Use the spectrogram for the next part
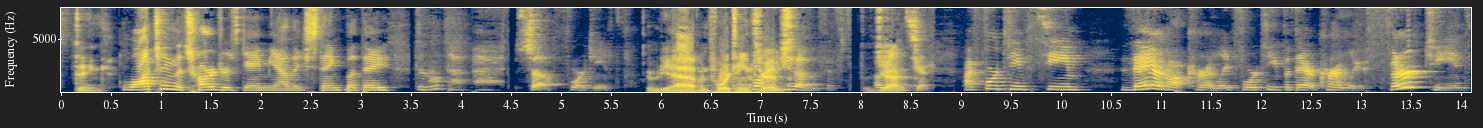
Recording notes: We apologize for the audio quality; as usual we're not good at this and the levels are garbage!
